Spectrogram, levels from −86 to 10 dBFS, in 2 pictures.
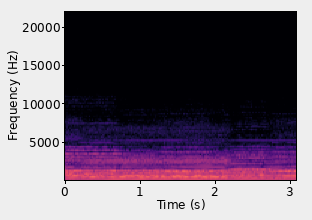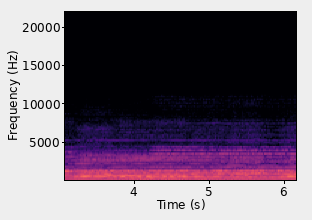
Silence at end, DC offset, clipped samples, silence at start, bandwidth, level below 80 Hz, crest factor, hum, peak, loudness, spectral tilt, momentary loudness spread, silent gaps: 0 s; under 0.1%; under 0.1%; 0 s; 8.4 kHz; -52 dBFS; 14 dB; none; -12 dBFS; -25 LUFS; -7 dB/octave; 3 LU; none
